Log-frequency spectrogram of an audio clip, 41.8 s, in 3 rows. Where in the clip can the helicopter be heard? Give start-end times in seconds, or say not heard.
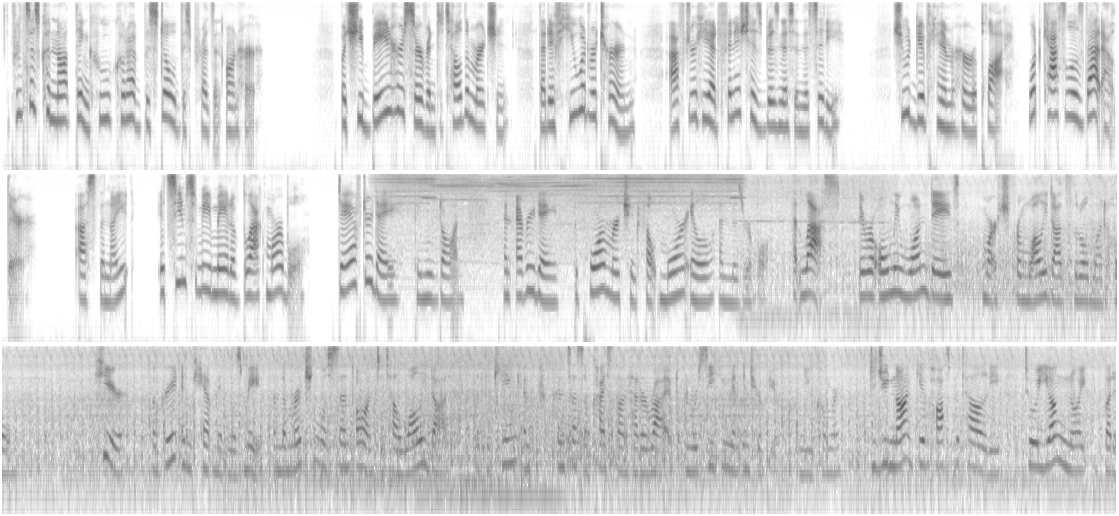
18.6-41.7.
